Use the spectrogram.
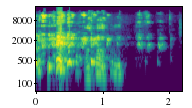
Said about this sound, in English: Coughing. He's coughing.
